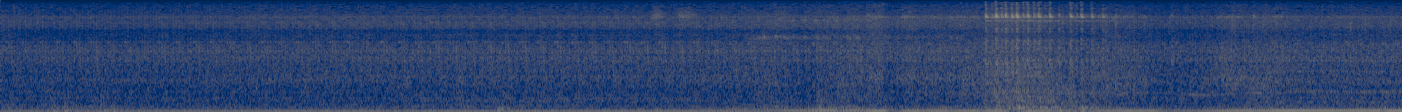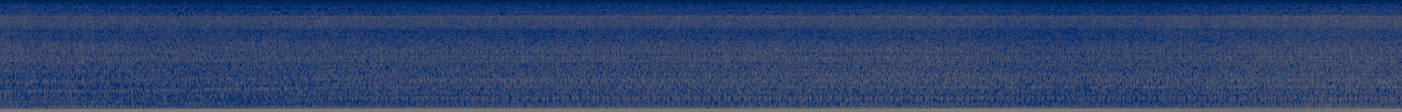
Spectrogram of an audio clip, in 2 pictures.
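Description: Classic Mercedes-Benz car's engine idling as a steady low hum that gets louder about twelve seconds in. A brief rushing noise comes around ten seconds in.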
